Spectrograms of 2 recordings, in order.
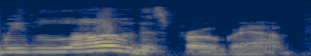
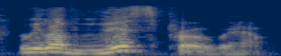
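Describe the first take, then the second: First: The stress falls on the word "love". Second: The stress falls on the word "this". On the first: It is about how they feel about the program. "one is about how we feel" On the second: This program is preferred over a different one. "which makes it sound like compared to a different one"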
